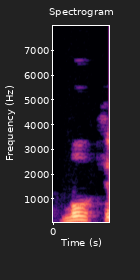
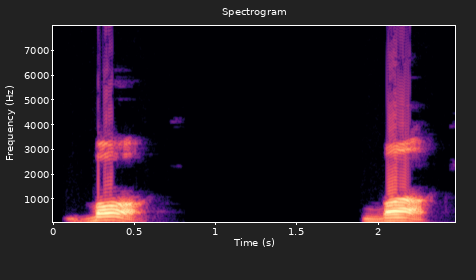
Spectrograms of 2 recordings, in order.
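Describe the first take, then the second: First: Book with a full Portuguese U; the way Brazilians read it. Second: Book with stretched-lip short O; loud model of book; native book. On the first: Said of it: "Aí o brasileiro fala". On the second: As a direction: book said "bok", lips slightly spread. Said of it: "Então não é book, é book". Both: Shown as a demonstration.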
